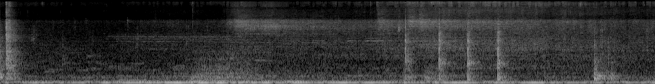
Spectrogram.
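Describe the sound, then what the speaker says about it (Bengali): Spices sizzling in hot oil with fried onions in a pan for goat meat curry, stirred with a utensil in steady scraping strokes and a few sharp knocks, close and continuous. "মশলা দিয়ে ভালো করে কষাই নিই।"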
